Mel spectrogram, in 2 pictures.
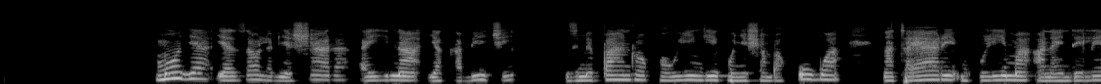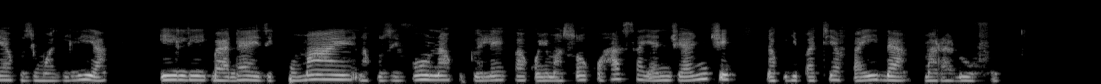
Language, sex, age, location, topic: Swahili, female, 36-49, Dar es Salaam, agriculture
